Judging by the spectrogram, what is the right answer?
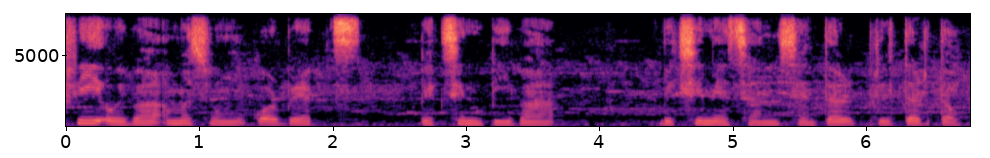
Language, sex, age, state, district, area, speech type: Manipuri, female, 45-60, Manipur, Churachandpur, urban, read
